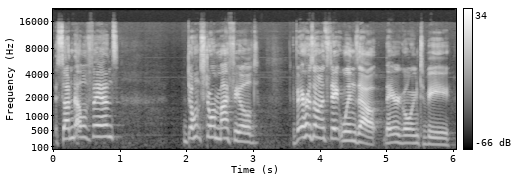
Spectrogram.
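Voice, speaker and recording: A woman hosting a sports talk show, giving casual, opinionated and analytical commentary with attention to detail. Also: on the low side.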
